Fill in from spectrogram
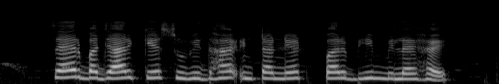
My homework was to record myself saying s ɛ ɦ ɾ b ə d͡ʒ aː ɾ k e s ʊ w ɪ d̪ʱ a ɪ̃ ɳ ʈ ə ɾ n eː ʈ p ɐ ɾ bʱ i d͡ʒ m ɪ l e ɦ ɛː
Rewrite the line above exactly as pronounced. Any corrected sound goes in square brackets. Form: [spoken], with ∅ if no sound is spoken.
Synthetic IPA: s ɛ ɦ ɾ b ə d͡ʒ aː ɾ k e s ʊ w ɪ d̪ʱ a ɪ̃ ɳ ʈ ə ɾ n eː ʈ p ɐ ɾ bʱ i [∅] m ɪ l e ɦ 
